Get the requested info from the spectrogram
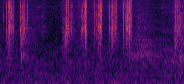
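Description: Quick, irregular rustling and scratching strokes, several a second, from hands rubbing and working over a person's knee through clothing.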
